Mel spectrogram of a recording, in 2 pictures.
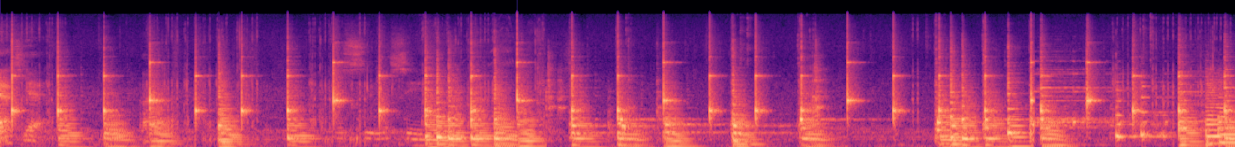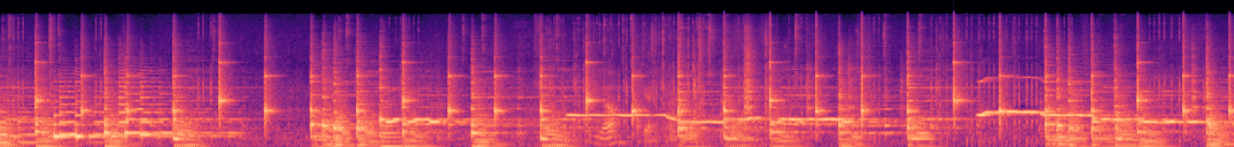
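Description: A hip-hop beat in progress playing back from music production software: a steady drum pattern of sharp hi-hat ticks and deep bass hits, with a keyboard melody played over it that comes to the fore about halfway through.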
